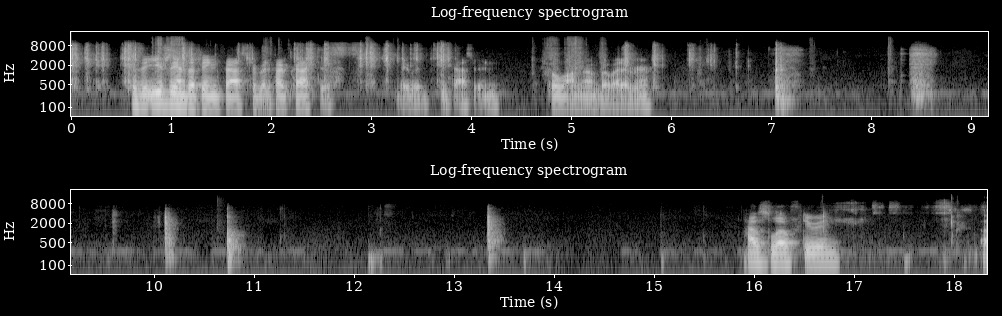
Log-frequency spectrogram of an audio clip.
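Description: Plastic puzzle cube layers click and clack as they are turned by hand.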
